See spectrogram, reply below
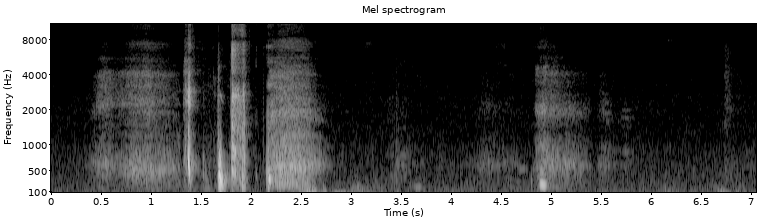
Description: Too big to stifle... really tickly. I felt so congested... agh..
